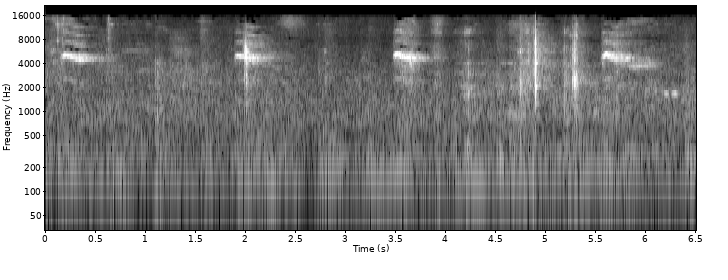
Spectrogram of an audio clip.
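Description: A bird's short, high chirp, slightly falling, repeating four times about every one and a half to two seconds against faint outdoor background hiss, with a few sharp clicks near the middle.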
